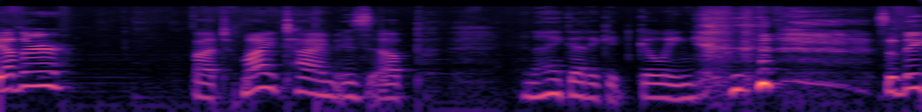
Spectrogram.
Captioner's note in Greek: Γέλια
